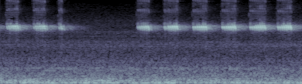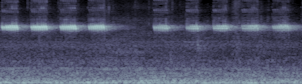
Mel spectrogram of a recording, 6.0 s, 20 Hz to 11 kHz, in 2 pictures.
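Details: Cricket dwelling in a Tokyo apartment corridor, Suginami Ward, autumn 2025: loud, ringing high chirps in short regular pulses, stopping briefly near the start and again before the end, then resuming, over quiet low hum.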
